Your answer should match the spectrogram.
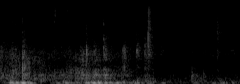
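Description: A cat batting the ball around a plastic circular track toy: the ball rolls in two low rumbling runs, one at the start and one about a second in, with light clicks as it is struck.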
